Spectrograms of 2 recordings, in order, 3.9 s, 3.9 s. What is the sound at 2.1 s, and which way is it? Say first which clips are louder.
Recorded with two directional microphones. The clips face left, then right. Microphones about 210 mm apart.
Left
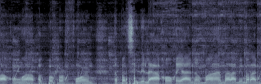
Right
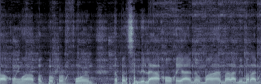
Speech: right 4 dB; 50° right (ahead or behind).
